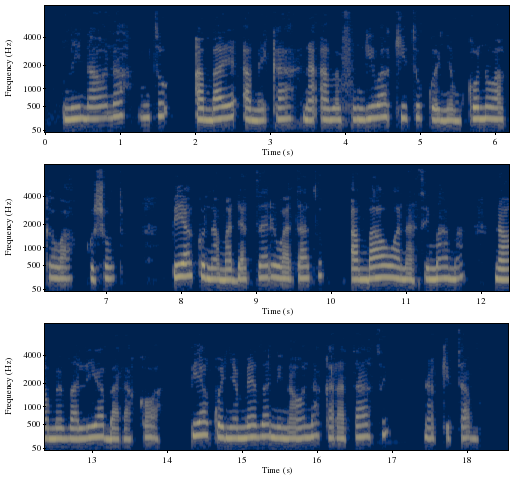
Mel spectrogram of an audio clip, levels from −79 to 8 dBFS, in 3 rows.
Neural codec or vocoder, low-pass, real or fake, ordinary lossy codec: none; 7.2 kHz; real; AAC, 48 kbps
